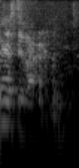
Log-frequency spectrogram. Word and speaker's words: Hestavar: Welcome to Hestavar. Hestavar? You must roll your R's.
